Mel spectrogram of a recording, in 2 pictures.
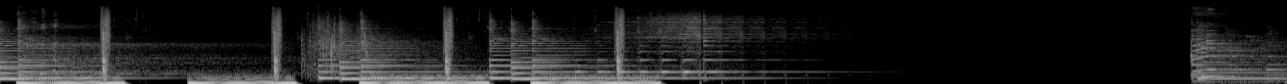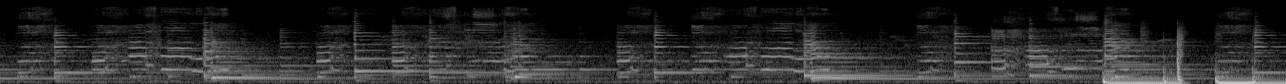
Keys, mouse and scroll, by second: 2.1 click, 4.3-4.7 middle drag, 5.4 click, 6.2 click, 6.8-7.1 middle drag, 7.7 middle click, 8.0-8.4 middle drag, 8.6-9.6 middle drag, 14.3-14.7 drag, 19.0-20.4 drag, 19.6 BackSpace, 20.9 click.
